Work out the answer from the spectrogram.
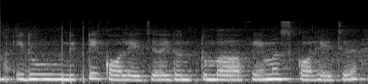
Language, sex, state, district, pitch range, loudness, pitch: Kannada, female, Karnataka, Dakshina Kannada, 210-235 Hz, -12 LUFS, 225 Hz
